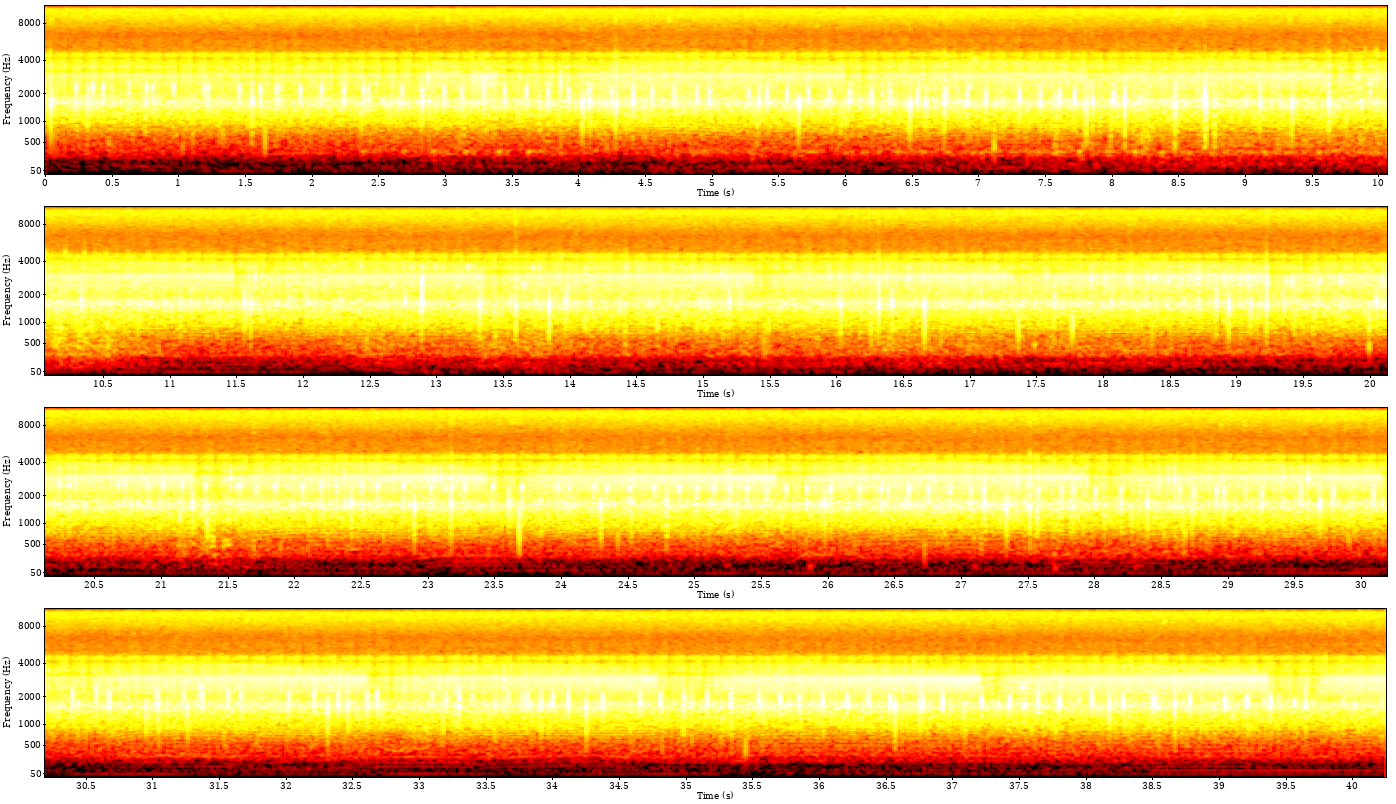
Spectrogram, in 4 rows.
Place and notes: underwater life in river Lielupe
Vidzeme, Latvija, 21 July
